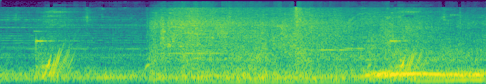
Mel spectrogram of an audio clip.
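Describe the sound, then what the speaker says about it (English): A cooing, dove-like bird call from the video game Genshin Impact, faint and brief early on, then a clearer warbling call near the end over a soft ambient game backdrop. "The bird call."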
